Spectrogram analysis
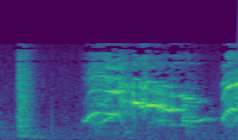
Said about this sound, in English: What was that scream I just heard? It's your patient, Dr. Manette.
